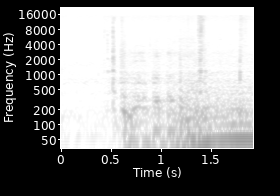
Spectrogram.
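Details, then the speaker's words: 2009 Vauxhall/Opel Astra H 1.6 petrol, previously crank no start with P0685, after repairing a wire and clearing codes; short crank, then it catches and settles into a steady, even low idle; normal start. "there we go it's starting again"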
